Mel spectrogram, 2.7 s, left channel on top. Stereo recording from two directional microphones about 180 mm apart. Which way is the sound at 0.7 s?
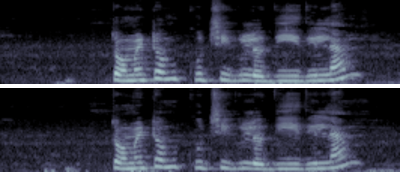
Centre (ahead or behind).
